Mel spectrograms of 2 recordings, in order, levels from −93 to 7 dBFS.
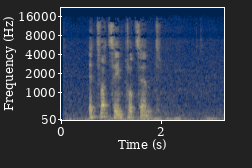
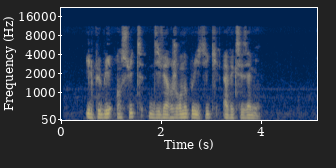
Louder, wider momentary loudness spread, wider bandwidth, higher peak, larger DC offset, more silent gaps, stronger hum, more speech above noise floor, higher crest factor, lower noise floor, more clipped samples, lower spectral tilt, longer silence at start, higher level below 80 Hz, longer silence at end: first, -22 LUFS vs -28 LUFS; first, 25 LU vs 5 LU; first, 16 kHz vs 11.5 kHz; first, -4 dBFS vs -10 dBFS; neither; neither; neither; second, 28 dB vs 40 dB; about the same, 22 dB vs 20 dB; second, -50 dBFS vs -68 dBFS; neither; about the same, -4 dB/octave vs -4.5 dB/octave; second, 0.15 s vs 0.5 s; first, -42 dBFS vs -54 dBFS; second, 0.15 s vs 1.15 s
